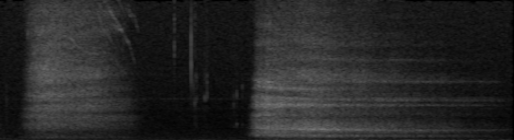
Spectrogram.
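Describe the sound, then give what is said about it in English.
A deep breath in and out: a rushing inhale of about a second, a short pause, then a longer, louder, airy exhale that slowly fades. “A deep breath in and a deep breath out. Let's do it all. I'll do it right now with you.”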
